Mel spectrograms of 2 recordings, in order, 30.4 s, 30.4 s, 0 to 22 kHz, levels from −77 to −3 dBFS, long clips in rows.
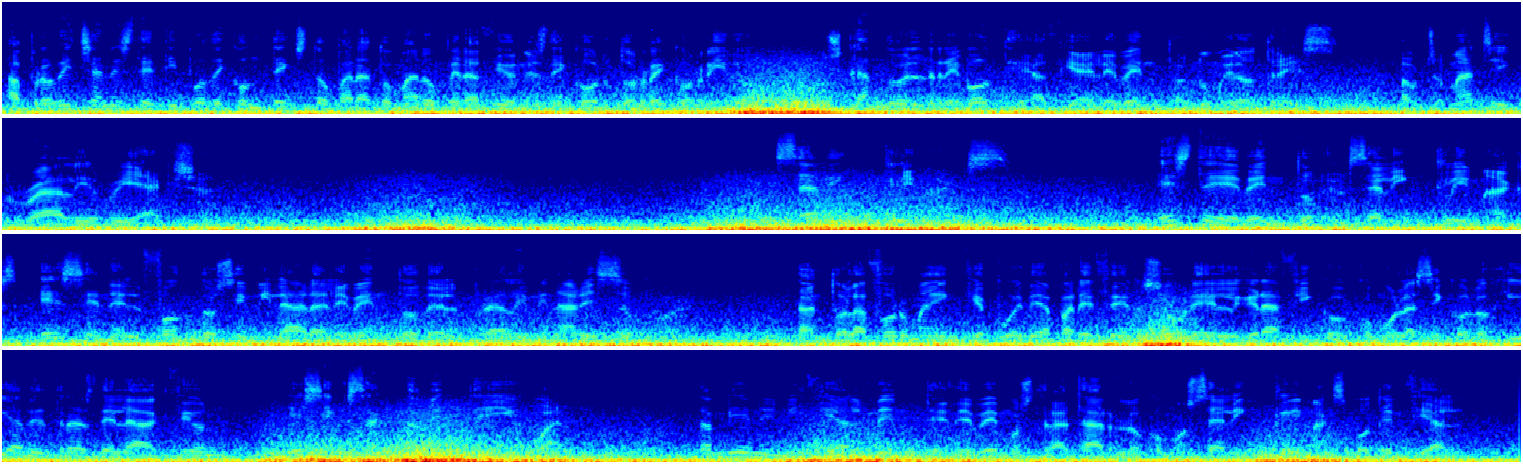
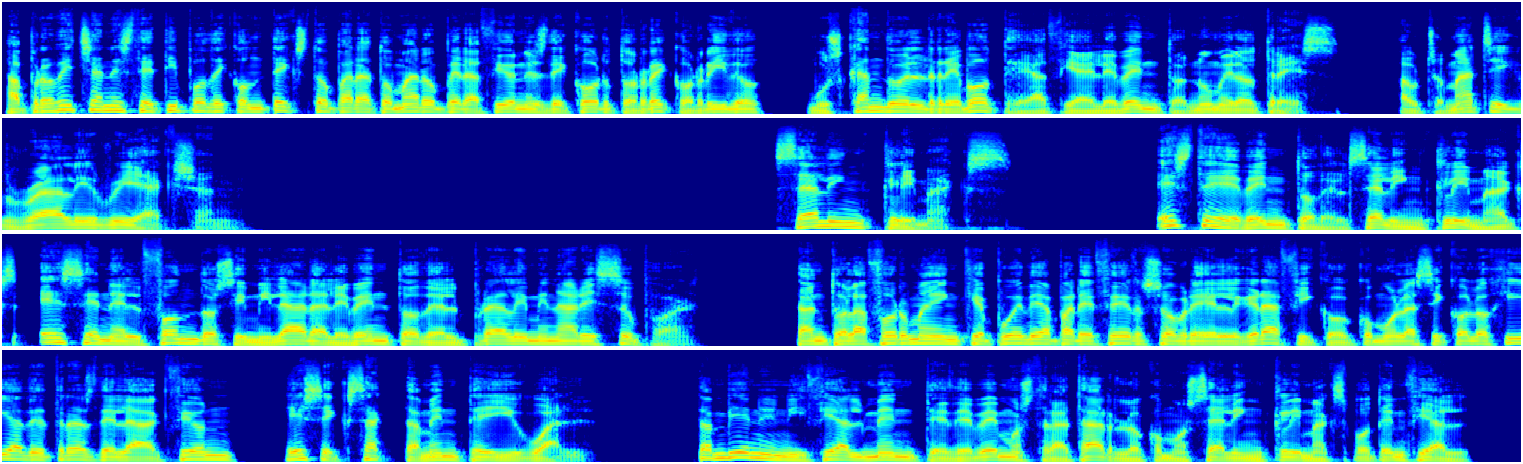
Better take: second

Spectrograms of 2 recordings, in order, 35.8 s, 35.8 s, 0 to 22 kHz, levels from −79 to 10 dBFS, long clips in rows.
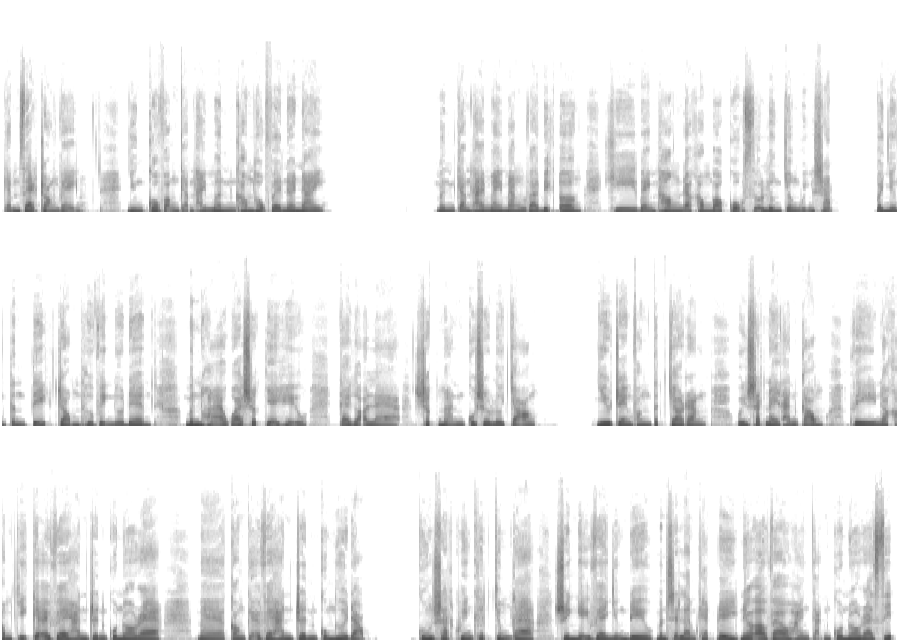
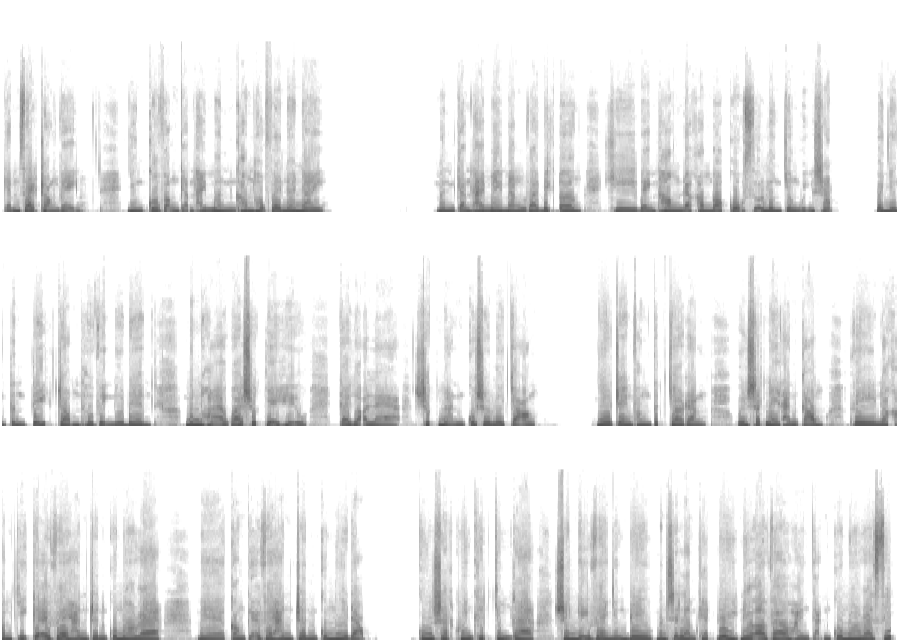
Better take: first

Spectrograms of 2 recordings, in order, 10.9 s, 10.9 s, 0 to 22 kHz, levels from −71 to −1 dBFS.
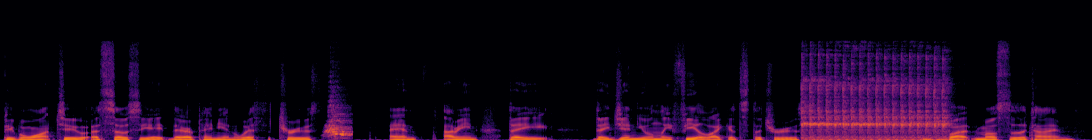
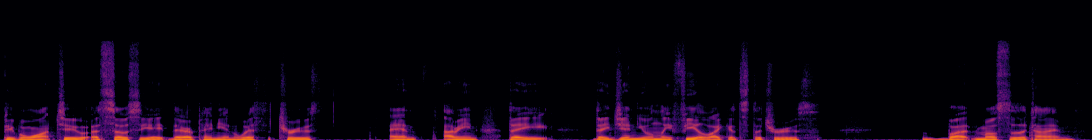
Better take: second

